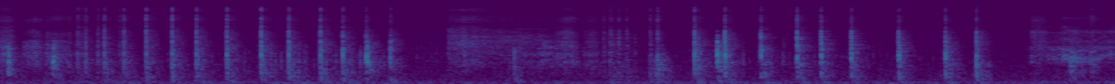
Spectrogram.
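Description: Fingertips hold a paper page of an open hardcover book upright and flick and rub its edge. It makes a quick run of crisp, bright ticks, then a soft papery rustle for about a second, then more quick flicks and a final brushing rustle. The sound is dry and short, with almost no low end.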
